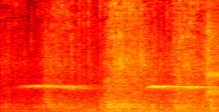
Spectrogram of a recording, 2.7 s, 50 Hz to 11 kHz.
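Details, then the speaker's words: Honda CBR 1000RR rear wheel spinning gives a thin, intermittent squeal over a gritty whir, showing a dry, unlubricated drive chain before cleaning and lubing. "ya bu ses geliyorsa arkadaşlar 1/2 zincir iniz yağsız"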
